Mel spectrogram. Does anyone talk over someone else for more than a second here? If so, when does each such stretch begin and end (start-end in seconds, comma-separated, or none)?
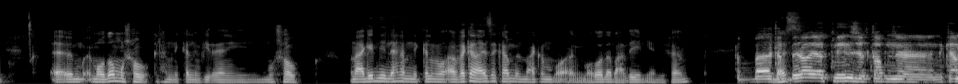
none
